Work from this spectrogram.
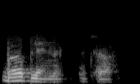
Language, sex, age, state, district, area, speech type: Sindhi, male, 18-30, Maharashtra, Thane, urban, conversation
